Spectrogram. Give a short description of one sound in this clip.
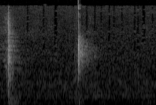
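Snooker balls knock together.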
